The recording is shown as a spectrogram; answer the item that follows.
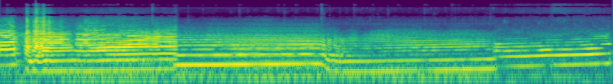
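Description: Trombone playing four long, low held notes, each lasting a second or two, with the slide shifting the pitch between them and some notes bending upward.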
